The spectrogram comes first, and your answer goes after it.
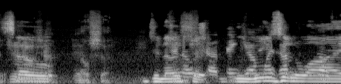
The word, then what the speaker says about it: Genosha: Anyways, Genoza, thank you. Yes. Genoza, Genoza, right? So Genosha.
